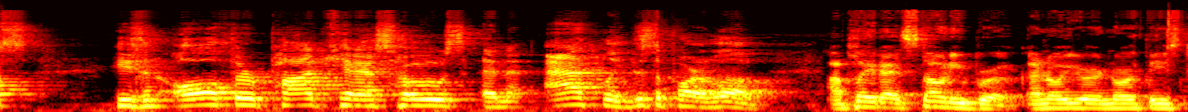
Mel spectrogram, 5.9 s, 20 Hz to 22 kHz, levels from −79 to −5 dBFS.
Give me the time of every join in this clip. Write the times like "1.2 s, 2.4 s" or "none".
4.1 s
